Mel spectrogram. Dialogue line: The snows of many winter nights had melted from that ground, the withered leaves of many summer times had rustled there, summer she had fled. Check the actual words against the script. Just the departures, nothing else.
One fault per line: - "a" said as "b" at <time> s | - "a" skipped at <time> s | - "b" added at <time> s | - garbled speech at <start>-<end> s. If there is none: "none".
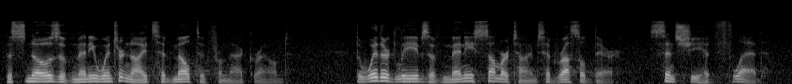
- "summer" said as "since" at 6.5 s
